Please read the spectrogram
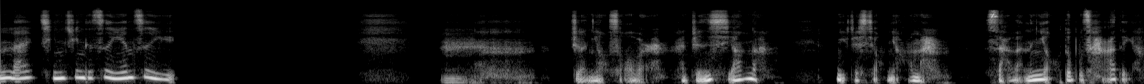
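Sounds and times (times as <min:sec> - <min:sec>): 
speech: 0:00.0 - 0:01.8, 0:04.4 - 0:05.0, 0:05.8 - 0:07.8, 0:08.4 - 0:11.4
person breathing forcefully off camera: 0:03.6 - 0:05.4.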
